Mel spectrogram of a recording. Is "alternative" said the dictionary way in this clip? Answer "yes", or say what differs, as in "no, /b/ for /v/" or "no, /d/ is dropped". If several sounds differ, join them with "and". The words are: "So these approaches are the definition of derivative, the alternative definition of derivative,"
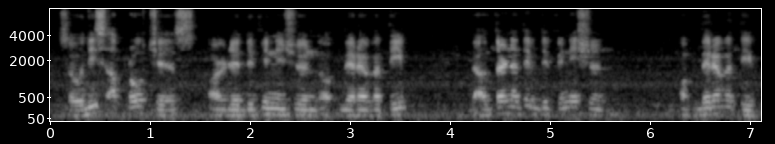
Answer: yes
